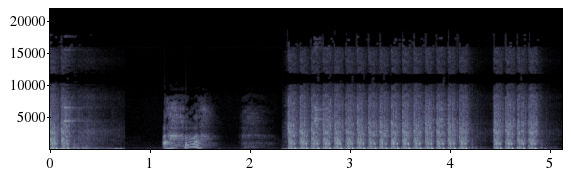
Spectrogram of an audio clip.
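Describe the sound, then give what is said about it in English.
Machine-gun fire comes in two long, loud bursts of rapid, evenly spaced shots, preceded by a couple of shorter noisy bursts and a brief vocal sound. “I'm afraid I will have to shoot you now. Well... No, really. I am quite certain you have to die now.”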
